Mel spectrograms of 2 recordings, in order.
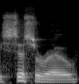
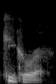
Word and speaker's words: Cicero: Um it's the reason we we say Cicero instead of Kikero.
